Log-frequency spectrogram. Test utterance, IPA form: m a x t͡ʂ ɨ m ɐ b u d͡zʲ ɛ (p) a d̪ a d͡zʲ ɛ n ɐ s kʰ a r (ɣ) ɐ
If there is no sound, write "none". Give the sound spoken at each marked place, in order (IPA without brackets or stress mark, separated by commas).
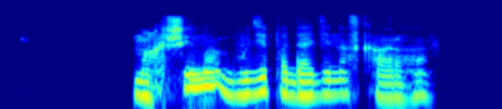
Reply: p, ɣ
